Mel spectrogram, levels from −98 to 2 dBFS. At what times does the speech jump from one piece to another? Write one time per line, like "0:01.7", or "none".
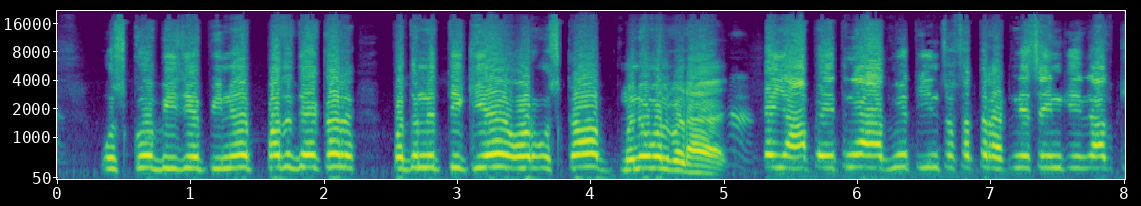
0:05.2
